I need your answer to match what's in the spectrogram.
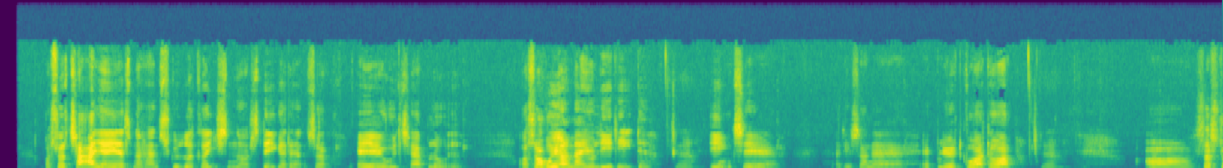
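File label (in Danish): Dialekt fra Sydvestsjælland; Kirkerup SVSj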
